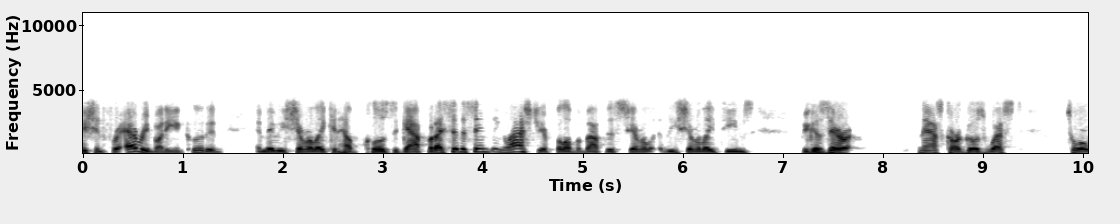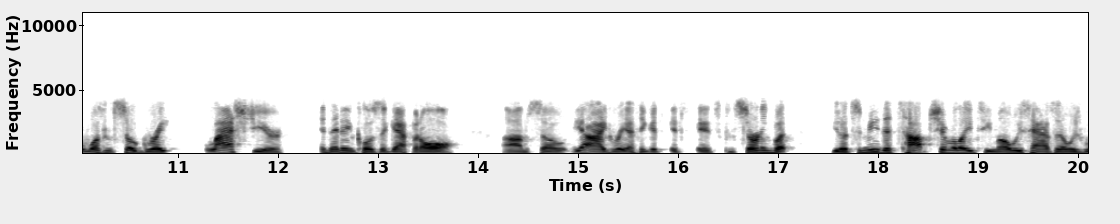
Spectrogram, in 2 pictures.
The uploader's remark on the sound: We'll also take your phone calls.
